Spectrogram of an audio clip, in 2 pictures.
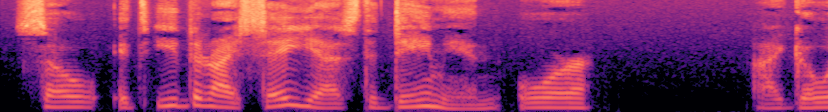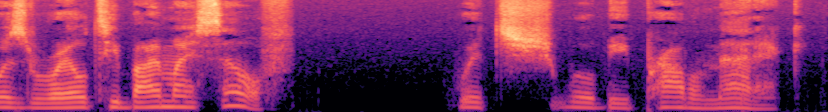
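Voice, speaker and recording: A woman playing a composed but troubled teenage high school girl in an audio drama, talking in a measured, explanatory way. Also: slightly rough, no room sound, full character voice.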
